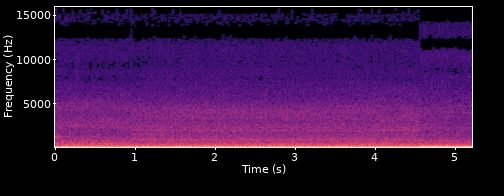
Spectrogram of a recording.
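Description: Cessna light aircraft's piston engine and propeller droning steadily inside the cabin in cruise flight. The low hum shifts slightly in pitch about a second in and again near the end.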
